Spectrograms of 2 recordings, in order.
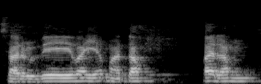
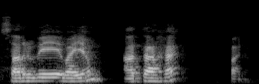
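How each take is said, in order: First: The p is breathed through lips that never touch. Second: An h sound, then p with lips closed. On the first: "உதடு ஒட்டாம சொல்லணும்" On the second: "விசர்க்கம் சொல்லி சொல்றதா இருந்தா"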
